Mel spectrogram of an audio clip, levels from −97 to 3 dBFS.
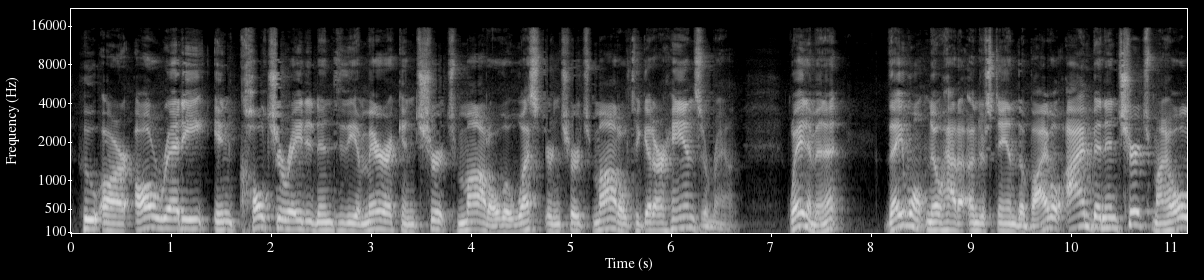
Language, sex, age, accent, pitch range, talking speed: English, male, 50-69, American, 140-195 Hz, 190 wpm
